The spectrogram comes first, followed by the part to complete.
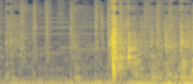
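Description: A Plasti Dip aerosol can is set down on a tarp and knocks against a second can about one and a half seconds in: one sharp metal clink with a brief ring. Background music with a low bass beat plays throughout.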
